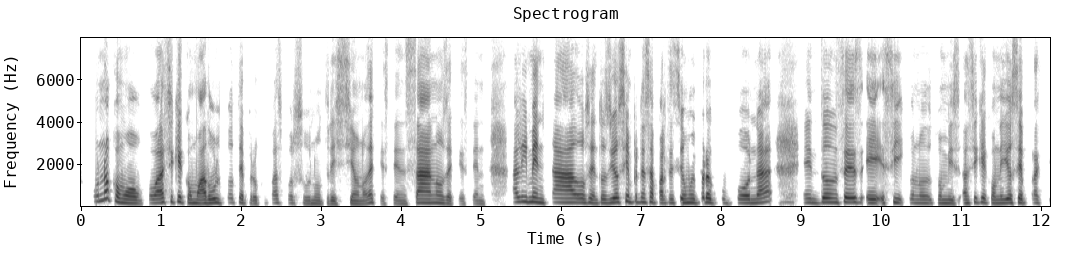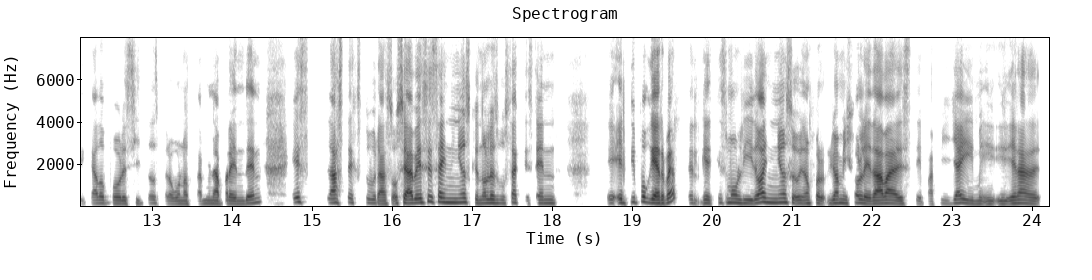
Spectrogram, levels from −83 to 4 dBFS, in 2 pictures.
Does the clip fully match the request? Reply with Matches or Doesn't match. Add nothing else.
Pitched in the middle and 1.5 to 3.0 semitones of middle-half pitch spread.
Doesn't match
